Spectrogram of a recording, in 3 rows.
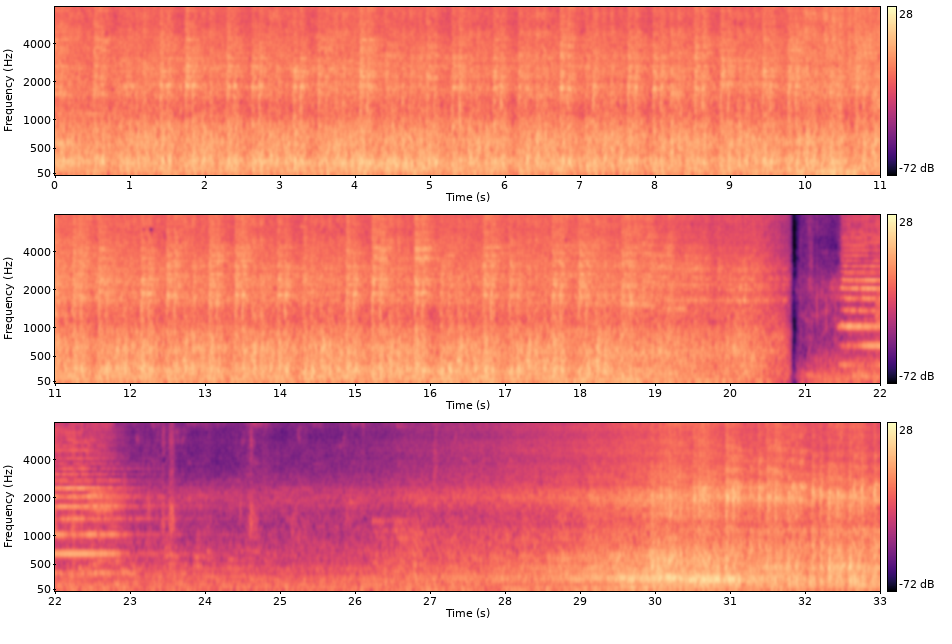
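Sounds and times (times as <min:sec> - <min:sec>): train coaches passing: 0:00.0 - 0:33.0
train horn blast: 0:21.4 - 0:23.6.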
